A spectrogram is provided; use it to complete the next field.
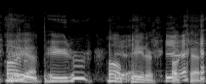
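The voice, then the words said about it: Impression of a cartoon character's voice. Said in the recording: “sounds like Joe from Family Guy... I can do Patrick Warburton... Patrick Warburton is the voice of Joe from Family Guy... You're very good”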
